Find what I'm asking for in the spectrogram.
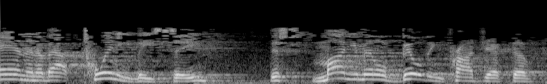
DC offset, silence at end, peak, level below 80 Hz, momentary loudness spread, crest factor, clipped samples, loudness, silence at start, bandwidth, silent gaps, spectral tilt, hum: under 0.1%; 0 s; 0 dBFS; -44 dBFS; 5 LU; 16 dB; under 0.1%; -17 LUFS; 0 s; 5.8 kHz; none; -10 dB/octave; none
